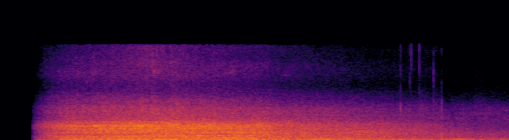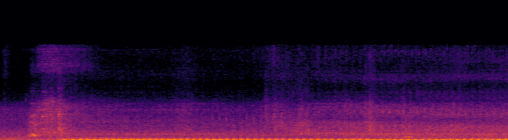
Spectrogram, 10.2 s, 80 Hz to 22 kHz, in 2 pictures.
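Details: Yamaha Mio J scooter, previously stuttering with the MIL showing 15 blinks, starts after error codes were reset with a diagnostic tool; revs briefly, then holds a steady, even idle without hunting.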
